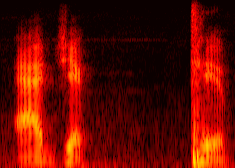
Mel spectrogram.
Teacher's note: I'm just not releasing it, so you can't really hear it. You hear a little glottal, not really a k. You don't hear the aspiration. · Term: unreleased sound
